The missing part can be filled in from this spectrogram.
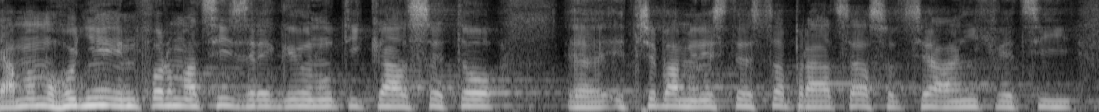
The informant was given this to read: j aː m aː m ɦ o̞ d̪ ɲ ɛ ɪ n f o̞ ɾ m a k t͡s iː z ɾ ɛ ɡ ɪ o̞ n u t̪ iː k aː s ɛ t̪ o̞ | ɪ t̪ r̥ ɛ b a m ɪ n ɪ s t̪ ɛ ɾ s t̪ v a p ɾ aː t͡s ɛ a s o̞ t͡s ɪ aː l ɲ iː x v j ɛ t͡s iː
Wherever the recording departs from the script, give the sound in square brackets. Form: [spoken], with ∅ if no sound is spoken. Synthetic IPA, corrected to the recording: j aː m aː m ɦ o̞ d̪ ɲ ɛ ɪ n f o̞ ɾ m a [∅] t͡s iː z ɾ ɛ ɡ ɪ o̞ n u t̪ iː k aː s ɛ t̪ o̞ | ɪ t̪ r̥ ɛ b a m ɪ n ɪ s t̪ ɛ ɾ s t̪ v a p ɾ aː t͡s ɛ a s o̞ t͡s ɪ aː l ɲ iː x v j ɛ t͡s iː

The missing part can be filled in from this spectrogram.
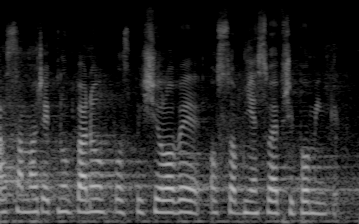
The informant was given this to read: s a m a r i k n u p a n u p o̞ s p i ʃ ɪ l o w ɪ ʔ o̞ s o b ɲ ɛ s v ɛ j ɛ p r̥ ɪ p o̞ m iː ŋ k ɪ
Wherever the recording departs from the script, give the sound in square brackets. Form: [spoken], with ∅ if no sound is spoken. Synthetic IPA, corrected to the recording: s a m a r [ɛ] k n u p a n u p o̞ s p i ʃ ɪ l o [v] ɪ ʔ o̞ s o b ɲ ɛ s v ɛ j ɛ p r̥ ɪ p o̞ m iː ŋ k ɪ

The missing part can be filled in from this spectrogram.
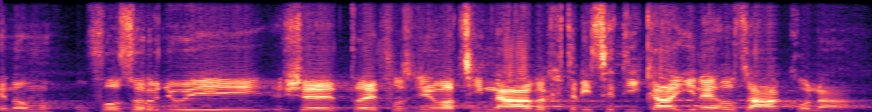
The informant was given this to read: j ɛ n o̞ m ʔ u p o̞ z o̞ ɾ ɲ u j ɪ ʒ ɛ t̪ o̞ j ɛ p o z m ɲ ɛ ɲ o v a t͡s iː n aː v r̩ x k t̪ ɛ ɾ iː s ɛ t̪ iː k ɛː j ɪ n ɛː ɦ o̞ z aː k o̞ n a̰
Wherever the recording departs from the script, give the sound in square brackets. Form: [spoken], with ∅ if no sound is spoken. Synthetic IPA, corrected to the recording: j ɛ n o̞ m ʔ u p o̞ z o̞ ɾ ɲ u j ɪ ʒ ɛ t̪ o̞ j ɛ p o z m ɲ ɛ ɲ o v a t͡s iː n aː v r̩ x k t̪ ɛ ɾ iː s ɛ t̪ iː k [aː] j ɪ n ɛː ɦ o̞ z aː k o̞ n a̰

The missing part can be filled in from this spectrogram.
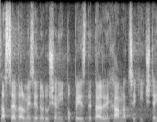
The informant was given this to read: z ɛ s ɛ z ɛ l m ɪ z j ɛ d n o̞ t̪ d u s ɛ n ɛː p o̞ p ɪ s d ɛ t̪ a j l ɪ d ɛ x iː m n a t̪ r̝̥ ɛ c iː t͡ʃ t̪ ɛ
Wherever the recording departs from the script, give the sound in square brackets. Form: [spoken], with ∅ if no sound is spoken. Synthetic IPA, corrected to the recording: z [a] s ɛ [v] ɛ l m ɪ z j ɛ d n o̞ [∅] d u [ʃ] ɛ n [iː] p o̞ p ɪ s d ɛ t̪ a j l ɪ [n] ɛ x [aː] m n a t̪ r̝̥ ɛ c iː t͡ʃ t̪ ɛ

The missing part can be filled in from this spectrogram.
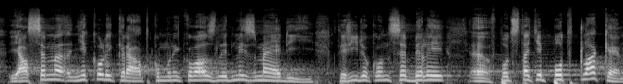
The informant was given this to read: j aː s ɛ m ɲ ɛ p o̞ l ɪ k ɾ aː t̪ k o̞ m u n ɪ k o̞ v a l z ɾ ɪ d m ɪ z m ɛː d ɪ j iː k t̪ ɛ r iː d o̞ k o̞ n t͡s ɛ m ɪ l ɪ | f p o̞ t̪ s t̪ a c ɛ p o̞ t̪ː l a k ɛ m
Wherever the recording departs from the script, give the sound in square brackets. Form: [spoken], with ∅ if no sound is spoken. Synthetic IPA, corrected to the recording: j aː s ɛ m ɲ ɛ [k] o̞ l ɪ k ɾ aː t̪ k o̞ m u n ɪ k o̞ v a l z [l] ɪ d m ɪ z m ɛː d ɪ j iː k t̪ ɛ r iː d o̞ k o̞ n t͡s ɛ [b] ɪ l ɪ | f p o̞ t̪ s t̪ a c ɛ p o̞ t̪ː l a k ɛ m

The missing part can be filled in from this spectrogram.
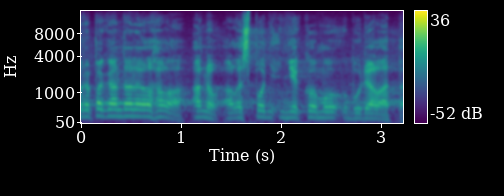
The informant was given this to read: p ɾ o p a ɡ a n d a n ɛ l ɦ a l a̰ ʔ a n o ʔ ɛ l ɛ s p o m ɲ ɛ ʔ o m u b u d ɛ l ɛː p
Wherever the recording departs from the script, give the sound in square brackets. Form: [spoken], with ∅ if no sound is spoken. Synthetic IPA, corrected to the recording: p ɾ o p a ɡ a n d a n ɛ l ɦ a l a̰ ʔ a n o ʔ [a] l ɛ s p o [ɲ] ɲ ɛ [k] o m u b u d ɛ l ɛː p

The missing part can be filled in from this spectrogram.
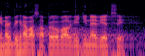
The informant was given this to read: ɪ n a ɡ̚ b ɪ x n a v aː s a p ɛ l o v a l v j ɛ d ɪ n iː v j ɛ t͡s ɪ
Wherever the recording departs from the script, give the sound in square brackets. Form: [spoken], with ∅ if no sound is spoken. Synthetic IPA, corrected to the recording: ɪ n a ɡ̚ b ɪ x n a v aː s a p ɛ l o v a l v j ɛ [ɟ] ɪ n [ɛː] v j ɛ t͡s ɪ

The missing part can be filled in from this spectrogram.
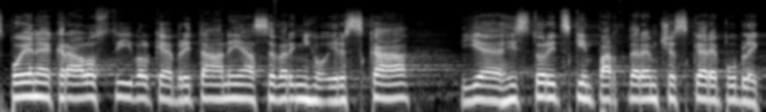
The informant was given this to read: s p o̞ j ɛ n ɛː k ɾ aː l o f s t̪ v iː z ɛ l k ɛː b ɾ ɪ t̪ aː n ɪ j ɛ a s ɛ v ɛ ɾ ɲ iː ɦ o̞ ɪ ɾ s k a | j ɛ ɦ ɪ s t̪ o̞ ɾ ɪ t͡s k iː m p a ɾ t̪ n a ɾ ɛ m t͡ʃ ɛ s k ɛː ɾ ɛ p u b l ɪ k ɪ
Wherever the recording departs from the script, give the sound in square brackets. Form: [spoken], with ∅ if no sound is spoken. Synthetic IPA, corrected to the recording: s p o̞ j ɛ n ɛː k ɾ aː l o f s t̪ v iː [v] ɛ l k ɛː b ɾ ɪ t̪ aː n ɪ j ɛ a s ɛ v ɛ ɾ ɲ iː ɦ o̞ ɪ ɾ s k a | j ɛ ɦ ɪ s t̪ o̞ ɾ ɪ t͡s k iː m p a ɾ t̪ n [ɛ] ɾ ɛ m t͡ʃ ɛ s k ɛː ɾ ɛ p u b l ɪ k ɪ

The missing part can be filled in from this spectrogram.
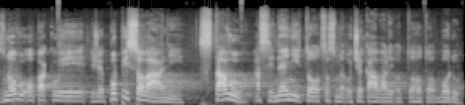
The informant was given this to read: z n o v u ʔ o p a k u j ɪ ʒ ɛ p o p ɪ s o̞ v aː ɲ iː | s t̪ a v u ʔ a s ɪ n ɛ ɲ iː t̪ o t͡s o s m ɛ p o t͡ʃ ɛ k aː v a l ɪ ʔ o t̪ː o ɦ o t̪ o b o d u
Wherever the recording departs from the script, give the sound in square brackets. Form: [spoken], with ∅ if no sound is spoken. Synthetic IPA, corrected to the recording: z n o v u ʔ o p a k u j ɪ ʒ ɛ p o p ɪ s o̞ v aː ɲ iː | s t̪ a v u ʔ a s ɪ n ɛ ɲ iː t̪ o t͡s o s m ɛ [ʔ] o t͡ʃ ɛ k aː v a l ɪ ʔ o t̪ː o ɦ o t̪ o b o d u

